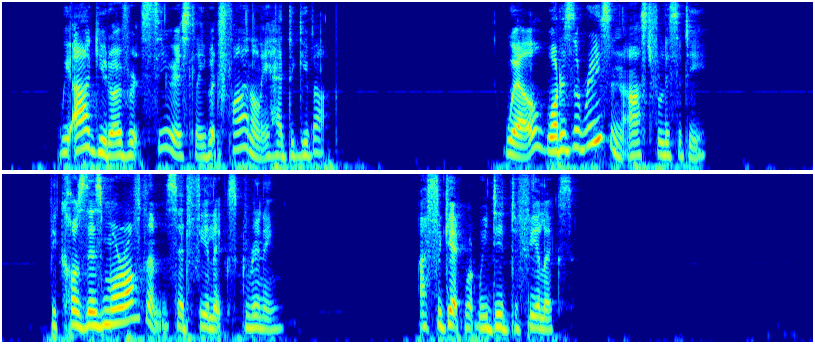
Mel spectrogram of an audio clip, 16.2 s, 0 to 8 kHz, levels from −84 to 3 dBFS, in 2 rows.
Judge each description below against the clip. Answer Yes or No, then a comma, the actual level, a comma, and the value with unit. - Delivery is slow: Yes, slow, 125 wpm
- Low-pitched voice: No, medium, 185 Hz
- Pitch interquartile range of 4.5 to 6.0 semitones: Yes, wide, 5.5 semitones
